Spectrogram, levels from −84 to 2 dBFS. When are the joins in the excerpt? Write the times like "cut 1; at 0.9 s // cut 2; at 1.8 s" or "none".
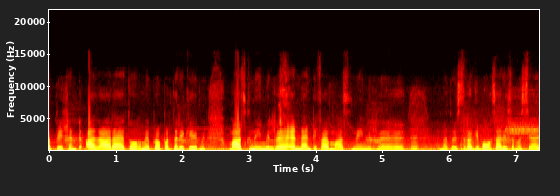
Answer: none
